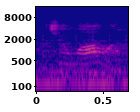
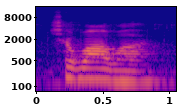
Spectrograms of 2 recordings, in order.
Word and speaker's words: Chihuahua: Chihuahua. Chihuahua.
